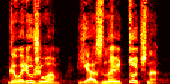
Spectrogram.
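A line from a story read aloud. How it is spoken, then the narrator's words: Excited exclamation. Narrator (Russian): возбужденно воскликнул герцог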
